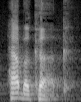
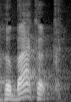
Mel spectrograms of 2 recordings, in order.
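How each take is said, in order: First: The name is said the British way. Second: The name is said the American way. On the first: "as the British people call it" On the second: "That's how we say it here in American English"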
